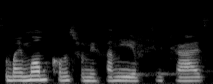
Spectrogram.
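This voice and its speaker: A woman's voice: fairly low pitch, little pitch movement, fast talker, no room sound, muffled recording. A woman in her twenties from Eastern Nigeria, chatting as an interview guest and laughing often. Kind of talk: casual interview chat.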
